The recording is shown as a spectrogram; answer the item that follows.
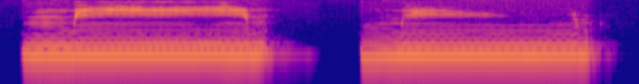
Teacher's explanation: मीम की अदायगी जो है ना होंठों से की जाती है, यानी 2 होंठ जब आपस में मिलते हैं तो मीम अदा होता है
